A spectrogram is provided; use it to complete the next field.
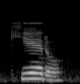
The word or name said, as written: quiero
